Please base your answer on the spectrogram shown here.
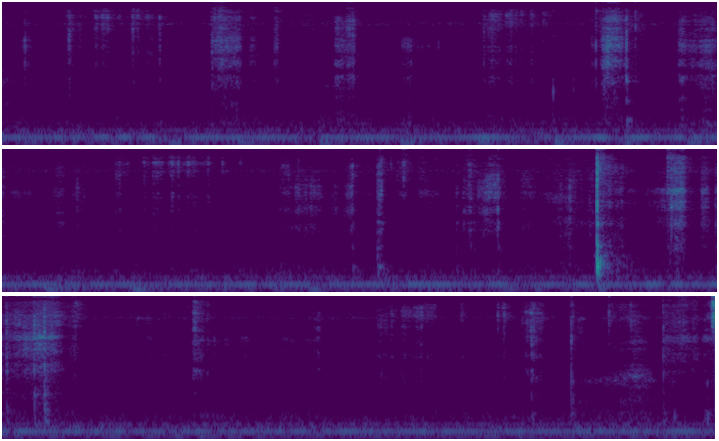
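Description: Faint, sporadic snips of scissors cutting tabs into a paper strip for a marshmallow mug treat holder, soft short crisp cuts with one sharper click over a low steady hum.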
